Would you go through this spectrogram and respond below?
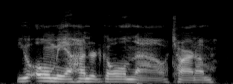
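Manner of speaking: plain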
